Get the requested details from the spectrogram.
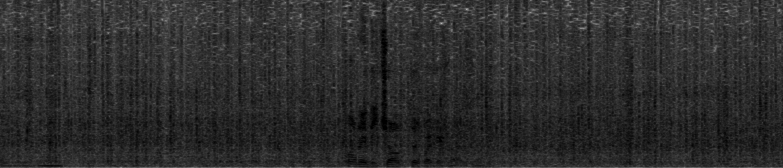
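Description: Water gurgles and bubbles underwater, muffled and steady.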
